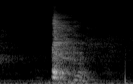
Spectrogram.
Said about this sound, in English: But before we do that, I'm going to turn my mic off and cough for a second. Hold on a second.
